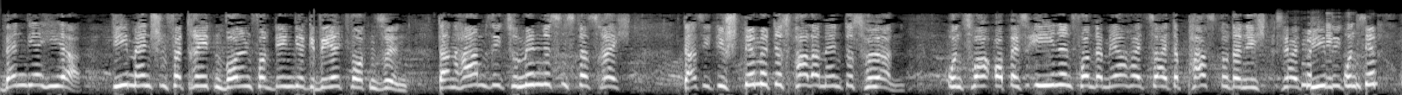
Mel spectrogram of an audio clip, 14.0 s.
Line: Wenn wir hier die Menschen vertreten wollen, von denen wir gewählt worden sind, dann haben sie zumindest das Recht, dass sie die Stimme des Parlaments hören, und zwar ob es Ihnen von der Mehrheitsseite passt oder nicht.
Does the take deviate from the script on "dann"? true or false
false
